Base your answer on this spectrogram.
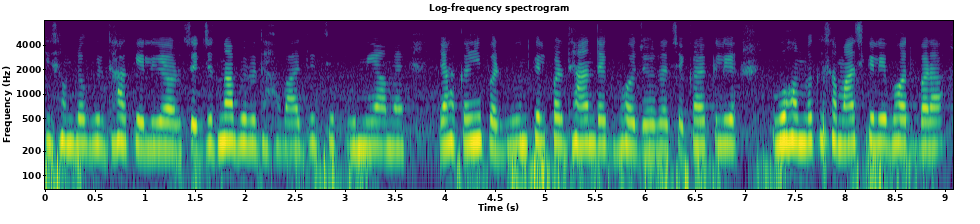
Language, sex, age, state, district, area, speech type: Maithili, female, 18-30, Bihar, Purnia, rural, spontaneous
